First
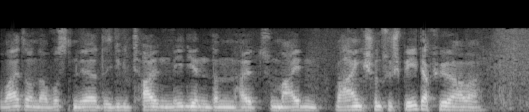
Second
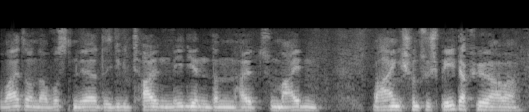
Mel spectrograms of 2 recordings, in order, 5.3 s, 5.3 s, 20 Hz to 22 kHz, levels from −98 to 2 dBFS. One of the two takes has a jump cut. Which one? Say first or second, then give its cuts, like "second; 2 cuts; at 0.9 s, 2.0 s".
first; 1 cut; at 3.3 s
